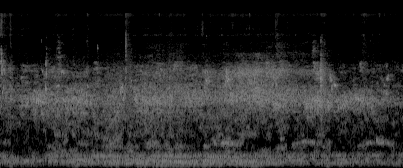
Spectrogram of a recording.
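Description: Birds calling faintly over a steady background of outdoor noise.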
